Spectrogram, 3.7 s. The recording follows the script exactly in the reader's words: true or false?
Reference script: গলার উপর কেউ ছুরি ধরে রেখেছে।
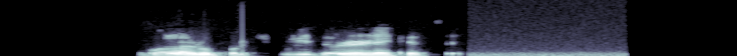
false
